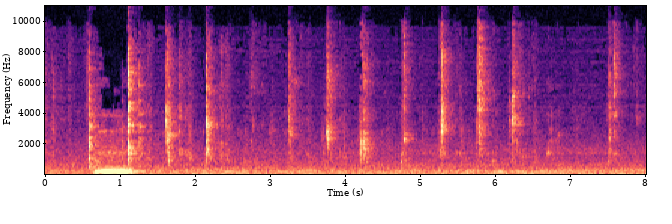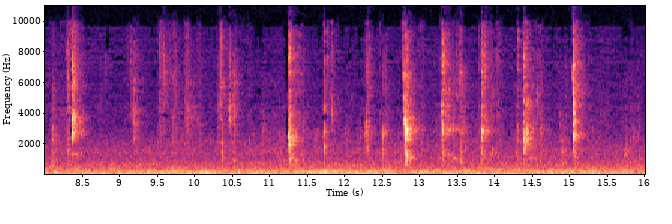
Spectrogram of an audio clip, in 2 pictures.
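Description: A person chewing and biting into fried pork cutlet (tonkatsu), with faint, irregular crisp crunches and mouth clicks. A short low hum comes about a second in.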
